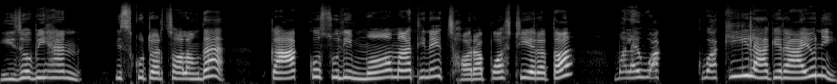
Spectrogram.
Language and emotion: Nepali, disgusted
